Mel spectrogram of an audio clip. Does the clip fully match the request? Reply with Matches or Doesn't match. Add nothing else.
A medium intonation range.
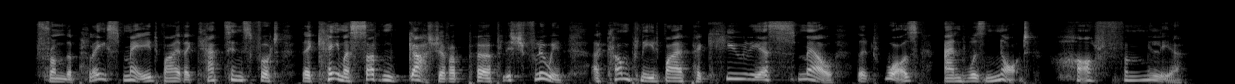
Doesn't match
